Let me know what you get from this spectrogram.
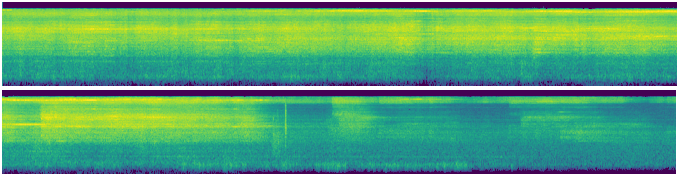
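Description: Container flatcars of a long freight train rolling past, a steady loud rush of steel wheels on rail. About two-thirds of the way through the last wagon goes by and the sound drops away sharply, fading as the train recedes.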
